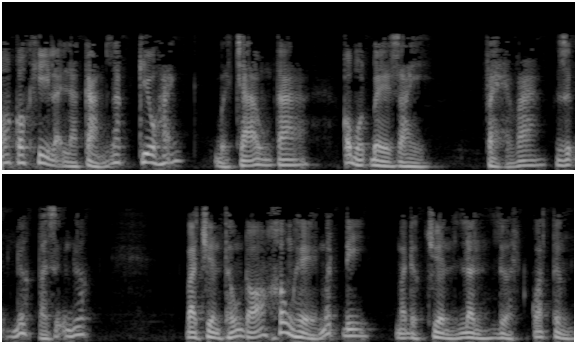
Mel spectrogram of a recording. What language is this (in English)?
Vietnamese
